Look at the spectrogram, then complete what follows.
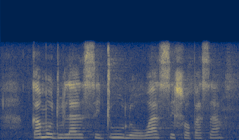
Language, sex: Southern Sotho, female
